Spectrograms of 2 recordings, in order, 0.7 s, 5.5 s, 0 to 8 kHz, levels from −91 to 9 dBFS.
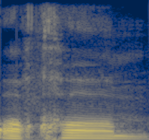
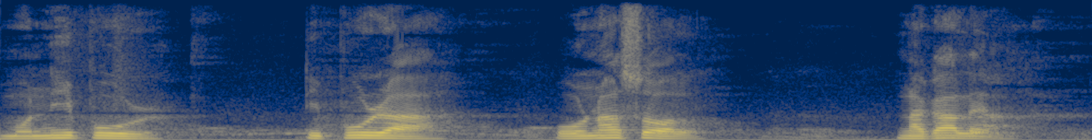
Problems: background sounds at intervals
